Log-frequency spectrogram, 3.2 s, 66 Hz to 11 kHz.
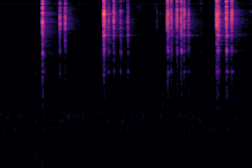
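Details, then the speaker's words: Craftsman 1/2-inch drive ratchet VP-44809 before maintenance, mechanism found dry with almost no grease: harsh, dry bursts of rapid clicks on each swing, gritty, with no smooth buzz. Dry ratchet mechanism. "just sounds awful being granted in the coat yeah very loud so that's what i'll be fixing today and as you can see this thing is honestly pretty dry there's like nothing in there"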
